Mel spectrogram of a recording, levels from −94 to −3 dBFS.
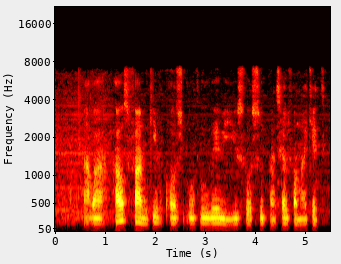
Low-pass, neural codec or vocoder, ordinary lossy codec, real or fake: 7.2 kHz; none; none; real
